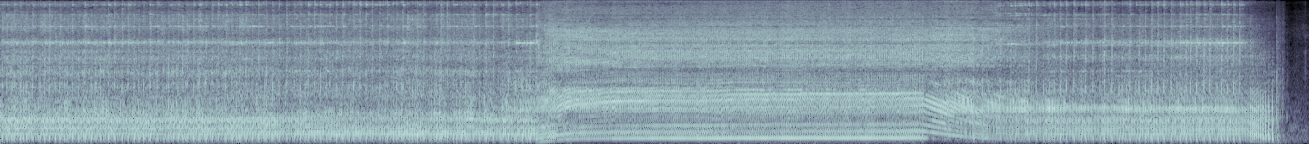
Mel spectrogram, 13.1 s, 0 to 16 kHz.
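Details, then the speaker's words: Echo CS-303T chainsaw after loosening and re-tightening the carburetor adjustment during a tune-up; screams at high revs, drops to a steady clean idle, revs again, then shuts off; runs healthy, likely no further adjustment needed. "Now it's actually sounding better. Like, I don't think I have to adjust it at all,"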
